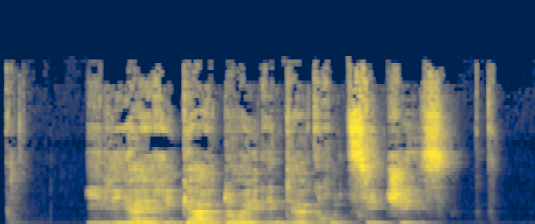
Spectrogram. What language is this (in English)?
Esperanto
